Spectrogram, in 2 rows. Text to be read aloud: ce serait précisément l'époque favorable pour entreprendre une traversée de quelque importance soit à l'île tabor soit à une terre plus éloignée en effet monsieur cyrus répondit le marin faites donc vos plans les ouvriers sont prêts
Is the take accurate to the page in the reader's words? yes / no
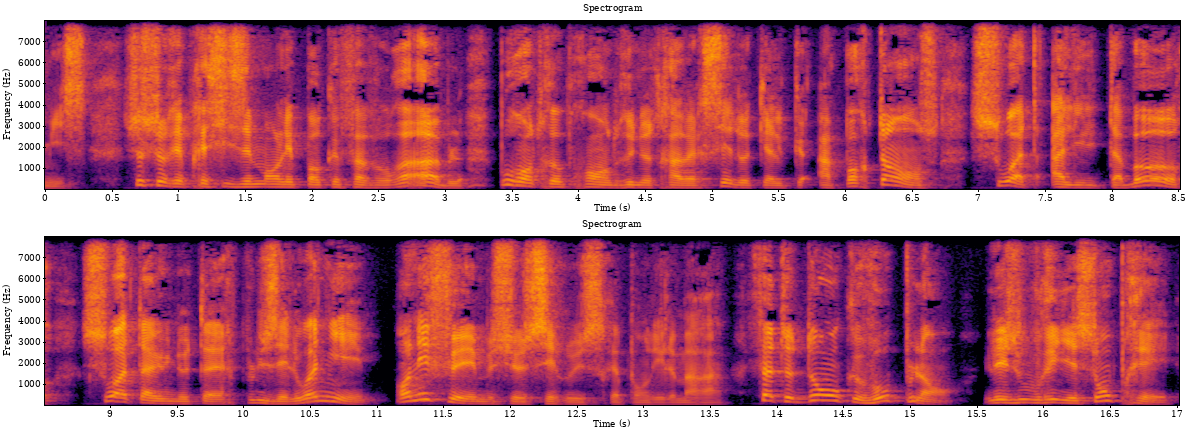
yes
